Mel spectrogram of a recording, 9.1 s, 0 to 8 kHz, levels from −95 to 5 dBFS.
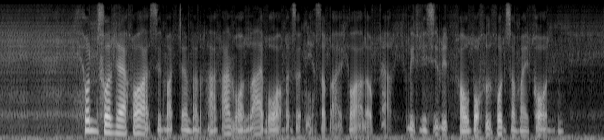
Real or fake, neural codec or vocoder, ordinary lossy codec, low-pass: fake; autoencoder, 22.05 kHz, a latent of 192 numbers a frame, VITS, trained on many speakers; none; 7.2 kHz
